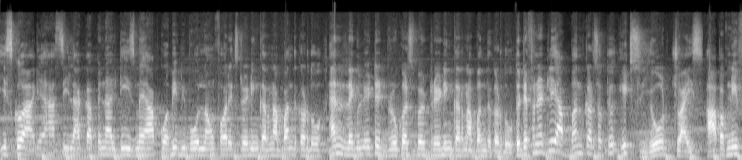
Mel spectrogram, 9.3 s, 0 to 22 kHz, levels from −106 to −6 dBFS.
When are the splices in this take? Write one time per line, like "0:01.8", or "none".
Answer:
none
